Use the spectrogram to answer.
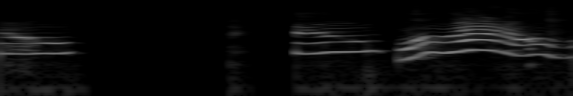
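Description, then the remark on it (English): A cat meows three times, first a short mew, then two longer drawn-out cries with a rising and falling pitch, separated by brief silences. “Can you get that cat out of the way real quick?”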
